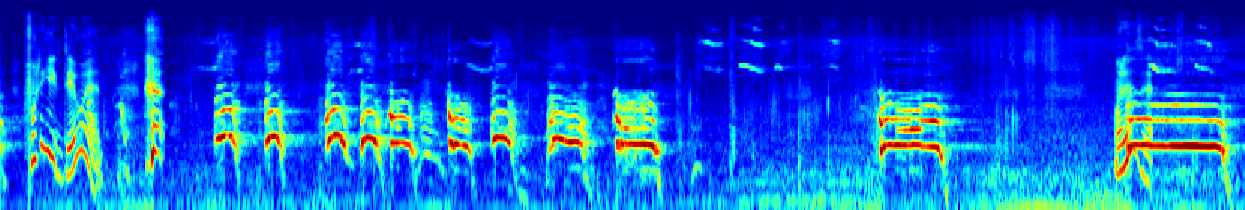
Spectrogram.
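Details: Untrained coonhounds Sunny and Hazard baying outside; a run of short rising-falling bays, then longer drawn-out howled notes near the end, with a faint bird twitter in the middle.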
